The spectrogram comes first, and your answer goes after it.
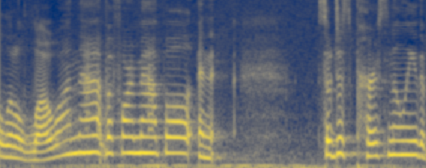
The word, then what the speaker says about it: MAPL: MAPL, as we pronounce it, is a program designed to help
